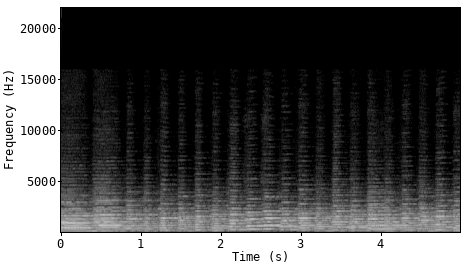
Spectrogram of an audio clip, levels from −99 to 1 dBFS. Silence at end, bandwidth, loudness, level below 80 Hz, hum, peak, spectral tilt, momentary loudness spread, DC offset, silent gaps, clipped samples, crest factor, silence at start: 0 s; 12 kHz; -31 LUFS; -70 dBFS; none; -14 dBFS; -6 dB/octave; 6 LU; under 0.1%; none; under 0.1%; 16 dB; 0 s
